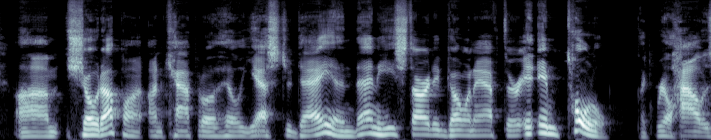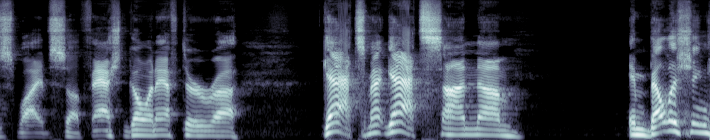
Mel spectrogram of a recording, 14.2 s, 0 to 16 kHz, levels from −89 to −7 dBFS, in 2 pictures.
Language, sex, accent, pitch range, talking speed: English, male, American, 135-185 Hz, 130 wpm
